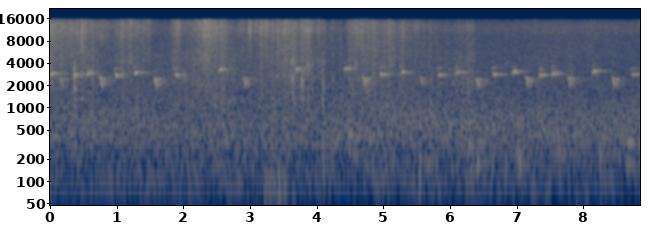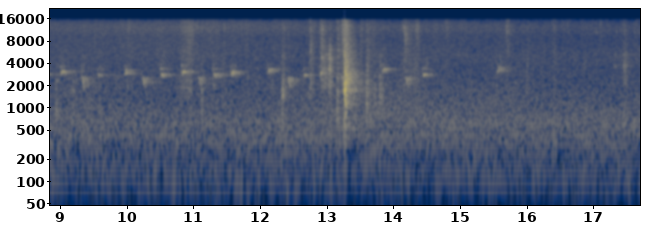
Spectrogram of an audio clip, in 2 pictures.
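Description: A small bird calling in a rapid run of short, high chirps, several a second, which stop near the end. A single sharp snap about thirteen seconds in is the loudest sound.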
